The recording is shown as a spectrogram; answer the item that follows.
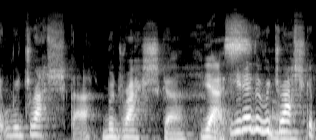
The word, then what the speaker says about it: Rudraksha: Rudrashka, yes.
